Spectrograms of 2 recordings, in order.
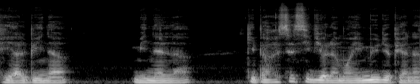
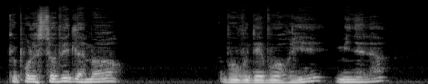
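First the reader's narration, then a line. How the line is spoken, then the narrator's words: Moved, lowered voice. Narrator (French): dit d'une voix émue et en baissant la tête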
